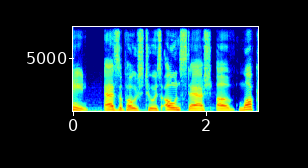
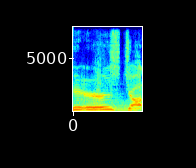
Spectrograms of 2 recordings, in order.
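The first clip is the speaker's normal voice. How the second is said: put-on manic movie-villain voice, higher; 4 semitones higher than usual. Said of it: "My excellent impression of Jack Nicholson in The Shining".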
